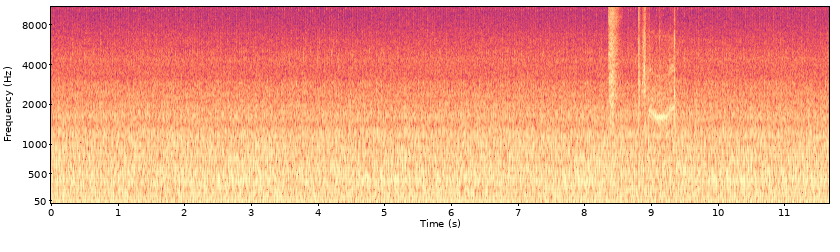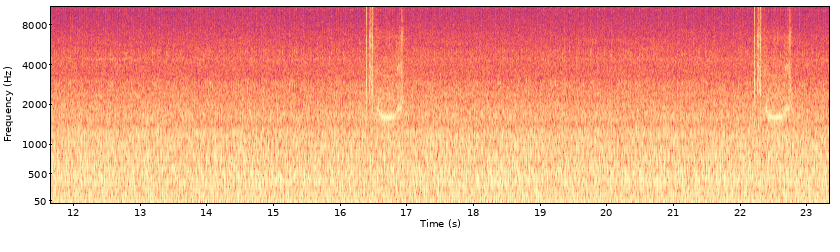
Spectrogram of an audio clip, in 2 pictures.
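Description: A truck's diesel engine hums steadily as it drives along.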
